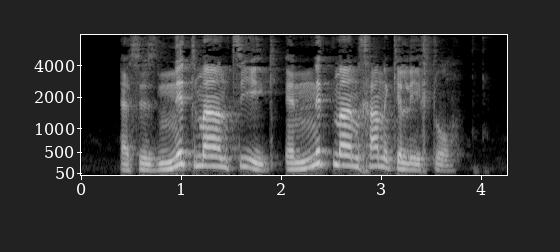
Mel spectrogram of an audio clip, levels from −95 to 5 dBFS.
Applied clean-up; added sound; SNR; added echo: none; none; none; none.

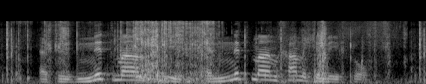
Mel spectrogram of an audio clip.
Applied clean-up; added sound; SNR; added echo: none; Tearing; 0 dB; none.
